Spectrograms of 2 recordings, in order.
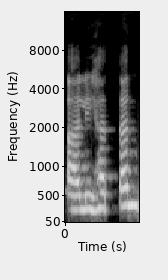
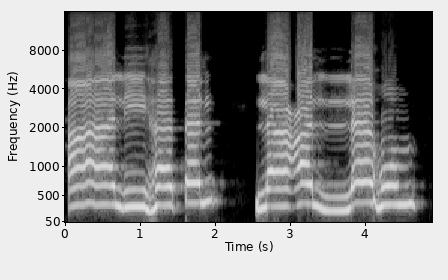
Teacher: یہاں پر تا کو لام کے ساتھ ملا کر پڑھیں گے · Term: ادغام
